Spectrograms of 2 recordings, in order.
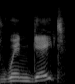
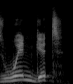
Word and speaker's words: Wingate: Clearly, he has Lenoir Rhine at 9-0 after the win over previously unbeaten Wingate, which I've been told can be pronounced as Wingate or as Wingate. Proud products of that program say that it is a debate even among them.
